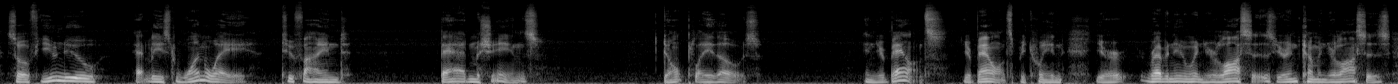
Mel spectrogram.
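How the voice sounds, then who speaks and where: A man's voice: mid-range voice, takes it slowly, a little mellow, dry recording. A man hosting a live question-and-answer stream, talking loosely with many fillers and restarts as he explains and gives advice. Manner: explanatory, advising. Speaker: host answering viewer questions. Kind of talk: live Q&A chat.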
